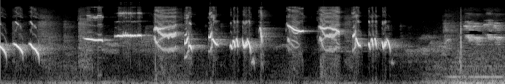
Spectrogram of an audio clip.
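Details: Morning song of a white-rumped shama used as a lure for training cage birds: high, sharp chirps and squeaky twisting notes in short bursts separated by brief pauses, fading at the end.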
